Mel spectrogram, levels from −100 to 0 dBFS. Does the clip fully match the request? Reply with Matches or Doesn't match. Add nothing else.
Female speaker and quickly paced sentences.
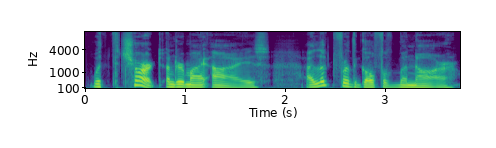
Doesn't match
